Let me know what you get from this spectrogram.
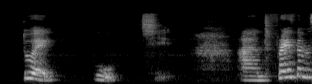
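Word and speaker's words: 对不起: So number 6 is I'm sorry, and it is pronounced as 对不起. 对不起. 对不起.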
